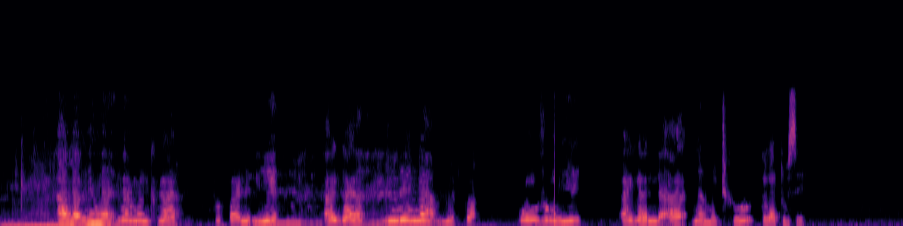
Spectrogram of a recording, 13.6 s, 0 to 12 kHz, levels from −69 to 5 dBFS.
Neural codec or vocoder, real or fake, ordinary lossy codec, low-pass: codec, 16 kHz, 2 kbps, FreqCodec, smaller model; fake; MP3, 64 kbps; 7.2 kHz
